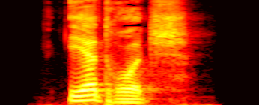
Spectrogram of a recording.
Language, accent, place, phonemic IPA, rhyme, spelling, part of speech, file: German, Germany, Berlin, /ˈeːɐ̯tˌʁʊt͡ʃ/, -ʊt͡ʃ, Erdrutsch, noun, De-Erdrutsch.ogg
- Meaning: landslide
